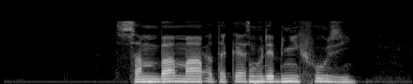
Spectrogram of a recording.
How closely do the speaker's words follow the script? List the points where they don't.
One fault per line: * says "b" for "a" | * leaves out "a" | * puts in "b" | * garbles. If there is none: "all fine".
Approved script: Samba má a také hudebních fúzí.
all fine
